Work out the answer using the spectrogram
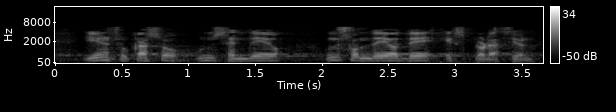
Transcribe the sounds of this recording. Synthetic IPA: ie̞nsukasounsend̪eounso̞nd̪e̞oðe̞eksplo̞ɾaθjo̞n

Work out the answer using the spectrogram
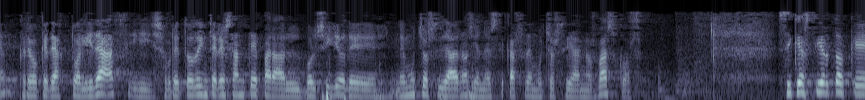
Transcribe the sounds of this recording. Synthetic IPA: kɾe̞o̞ke̞ðeak̚t̪waliðaθiso̞βɾe̞t̪o̞ð̞o̞int̪e̞ɾe̞sant̪e̞paɾalβo̞lsiʝo̞ðe̞d̪e̞mut͡ʃo̞sθjuðaðano̞siene̞st̪e̞kaso̞ð̞e̞mut͡ʃo̞sθjuðaðano̞zβasko̞s | sikeesθje̞ɾt̪o̞ke

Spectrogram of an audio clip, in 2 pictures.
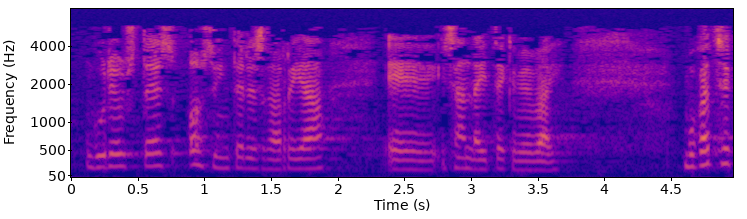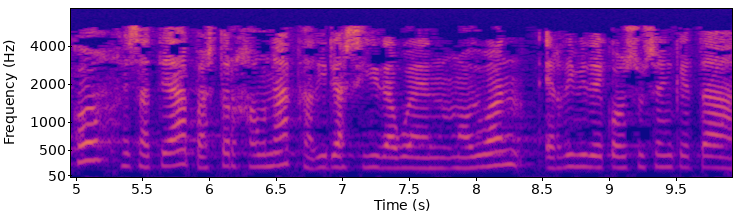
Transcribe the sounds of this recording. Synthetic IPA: ɡuɾe̞ust̪e̞so̞so̞int̪e̞ɾe̞zɣaria | ḭsand̪ajt̪e̞ke̞βe̞β̞aj | βukat͡se̞ko̞e̞sat̪e̞apast̪o̞ɾʝawnakað̞iɾasiðaɣoe̞nmo̞ð̞uane̞ɾðiβiðe̞ko̞suse̞ŋke̞t̪a

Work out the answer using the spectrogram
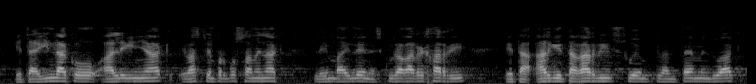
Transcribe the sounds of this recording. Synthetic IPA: e̞t̪ae̞ɣind̪ako̞ale̞ɣiɲake̞βaspe̞mpɾo̞po̞same̞nak | le̞ːmbajt̪le̞ːne̞skuɾaɣ̞arixari | e̞t̪a̰ʔaɾɣiet̪aɣ̞aɾβisue̞mplant̪e̞ame̞nd̪uak

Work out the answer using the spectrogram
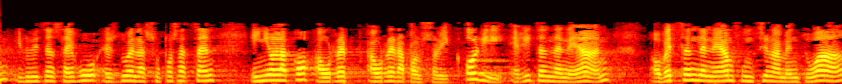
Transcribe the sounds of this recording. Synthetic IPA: niɾuðit̪e̞nsajɣ̞uʔe̞zd̪ue̞lasupo̞sat͡se̞n | iɲo̞lako̞ʔr | awre̞ɾapawso̞ɾiko̞ɾie̞ɣ̞it̪e̞nd̪e̞ne̞an | o̞β̞e̞t͡se̞nd̪e̞ne̞aɱfunt͡sio̞name̞nt̪ua

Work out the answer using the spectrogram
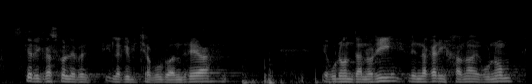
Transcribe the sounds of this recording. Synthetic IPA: e̥skerikasko̞lleɣeβit͡ʃaβuɾuand̪ɾe̞a | e̞ɣuno̞nt̪ano̞ɾile̞ːnd̪akaɾiʝaonaeɣ̞uno̞m

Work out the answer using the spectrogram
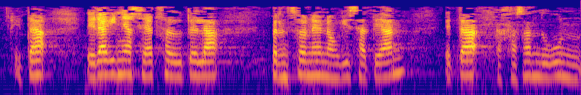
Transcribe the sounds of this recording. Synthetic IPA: e̞t̪ae̞ɾaɣ̞iɲase̞at͡saðut̪e̞la | pɾent͡so̞ne̞no̞ŋɡisat̪e̞an | e̞t̪aʝasand̪uɣun

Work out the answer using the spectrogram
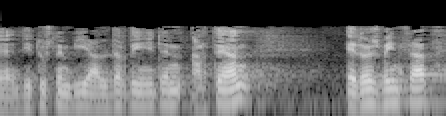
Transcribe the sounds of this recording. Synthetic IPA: d̪it̪ust̪e̞mbiald̪e̞ɾðiɾe̞naɾt̪e̞an | e̞ðo̞ezβe̞jnt͡sat̪

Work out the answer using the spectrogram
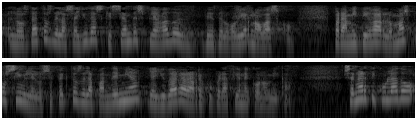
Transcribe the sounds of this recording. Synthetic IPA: lo̞zðat̪o̞zð̞e̞lasaʝuðaske̞se̞and̪e̞sple̞ɣ̞aðoðe̞zðe̞lɣo̞β̞je̞ɾno̞β̞asko̞̰ | paɾamit̪iɣ̞aɾlo̞maspo̞siβle̞lo̞se̞fe̞k̚t̪o̞zð̞e̞lapand̪e̞mjaiaʝuð̞aɾalare̞kupe̞ɾaθjo̞ne̞ko̞nõ̞mika̰ | seanaɾt̪ikulaðo̞

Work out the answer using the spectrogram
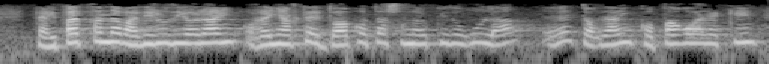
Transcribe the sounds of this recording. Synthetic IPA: et̪aːjpat͡se̞nd̪aβaðiɾuðio̞ɾajno̞ɾajnaɾt̪e̞d̪o̞ako̞t̪asunaewkiðuɣ̞ulaeet̪aoɾajŋko̞paɣ̞o̞aɾe̞kin

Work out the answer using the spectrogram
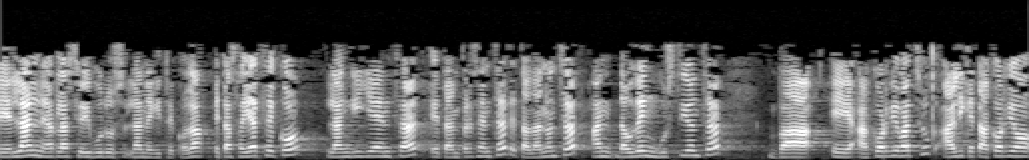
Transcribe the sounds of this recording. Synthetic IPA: lanerlasio̞iβ̞uɾuslane̞ɣ̞it̪e̞ko̞ð̞ae̞t̪asajat͡se̞ko̞laŋɡiʎe̞nt͡sat̪e̞t̪ae̞mpɾe̞sent͡sat̪e̞t̪aðano̞nt͡sat̪and̪awð̞e̞ŋɡust̪io̞nt͡sat̪̚ | baako̞ɾð̞io̞β̞at͡suka̰like̞t̪aːko̞ɾðio

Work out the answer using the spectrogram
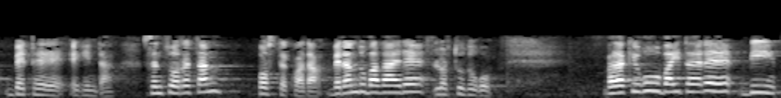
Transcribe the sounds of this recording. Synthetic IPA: be̞t̪e̞eɣind̪a̰ | se̞nt͡suo̞re̞t̪ampo̞st̪e̞ko̞aða̰be̞ɾand̪uβaðae̞ɾe̞lo̞ɾt̪uðuɣ̞u | baðakiɣ̞uβajt̪ae̞ɾe̞bi

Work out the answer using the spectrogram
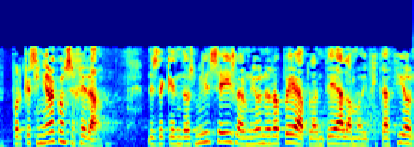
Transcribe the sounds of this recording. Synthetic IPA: po̞ɾke̞se̞ɲo̞ɾako̞nse̞xe̞ɾa | d̪e̞zðe̞keːnd̪o̞zmilse̞jzlaunjõ̞newɾo̞pe̞aplant̪e̞alamo̞ðifikaθjo̞

